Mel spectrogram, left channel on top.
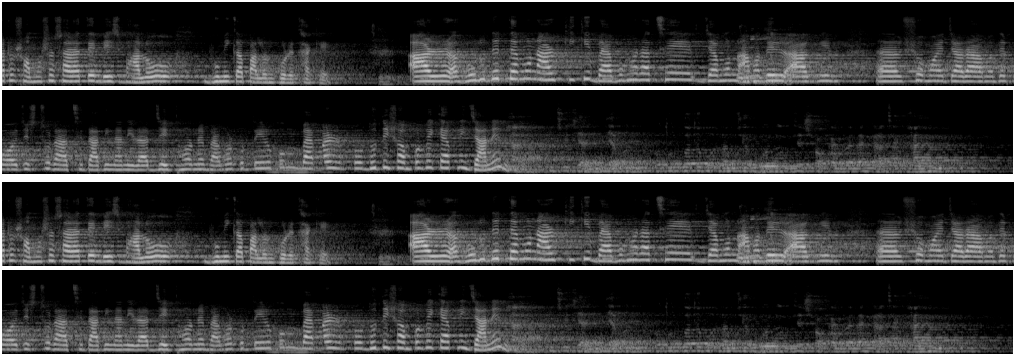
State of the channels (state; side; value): identical; both; correlation 1.00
